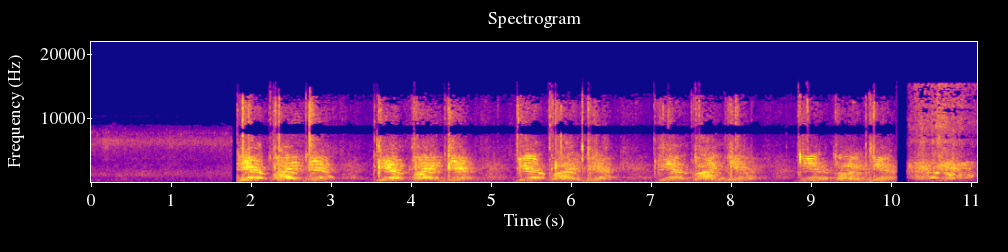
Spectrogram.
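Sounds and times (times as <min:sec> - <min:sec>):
crowd chanting: 0:01.8 - 0:11.0
hubbub of voices: 0:01.8 - 0:11.0.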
